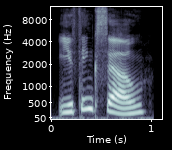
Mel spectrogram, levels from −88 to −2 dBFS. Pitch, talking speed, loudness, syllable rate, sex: 225 Hz, 160 wpm, -15 LUFS, 3.5 syllables/s, female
